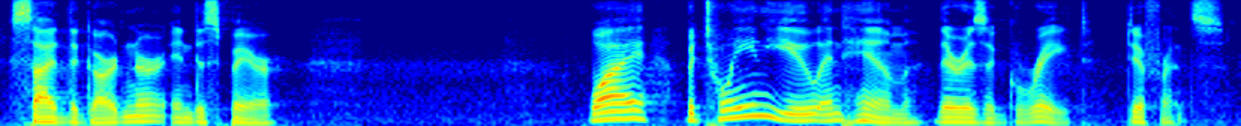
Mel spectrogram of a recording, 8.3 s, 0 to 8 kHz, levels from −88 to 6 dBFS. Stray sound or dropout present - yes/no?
no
